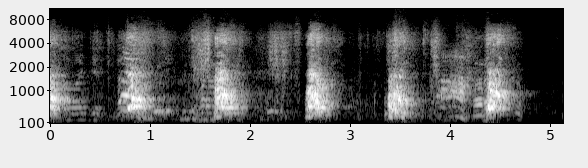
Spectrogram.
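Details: German Shepherd in test number 39 barking steadily, about five rough barks spaced nearly a second apart, with faint human voices between them.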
